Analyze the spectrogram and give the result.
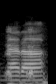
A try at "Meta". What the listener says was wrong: Meta, not MITA.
